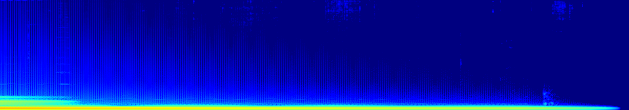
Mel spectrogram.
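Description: The final chord of a song ringing out on acoustic guitar and electric bass guitar. The guitar's higher notes die away within the first second, while a low bass note lingers and fades slowly to silence at the very end.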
